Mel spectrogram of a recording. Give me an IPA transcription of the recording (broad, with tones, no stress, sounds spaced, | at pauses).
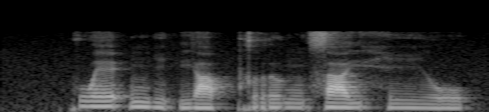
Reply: k w e˥˩ ʔ ŋ i˨˩ ʔ j a˨˩ p̚ k r ɯ˧ ŋ s a˧ j h iː˨˩ w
